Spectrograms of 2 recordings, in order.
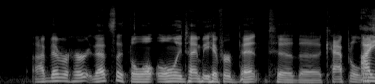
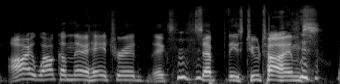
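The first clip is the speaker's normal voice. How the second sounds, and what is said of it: Generic 1940s man voice. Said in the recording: “you have an FDR impersonation ... generic 1940s man voice ... That was really good.”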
